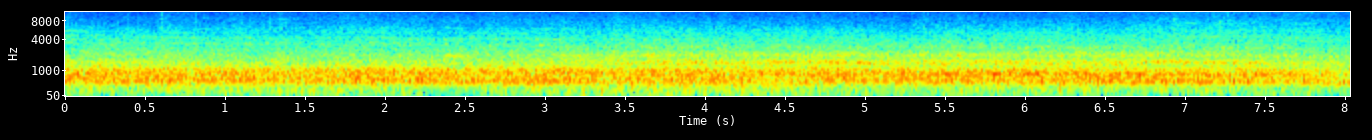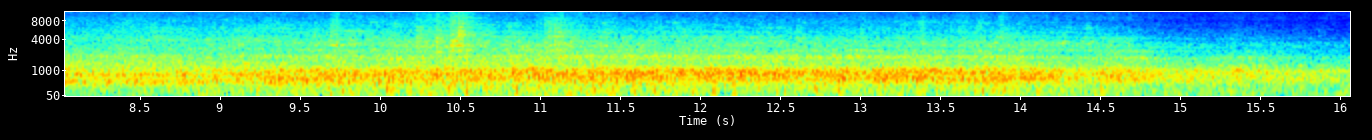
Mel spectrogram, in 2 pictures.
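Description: A freight train's wagons rolling past on the rails: covered car-carrier wagons, then flat wagons, making a loud steady running noise of wheels on track. A faint high steady tone sounds in the second half. The noise fades away about fourteen and a half seconds in as the tail of the train passes.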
